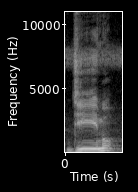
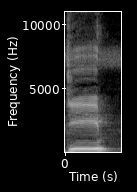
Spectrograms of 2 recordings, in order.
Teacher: تو اس غلطی کو درست کرنے کا آسان طریقہ یہ ہے کہ جیم کے آخر میں میم کی ادائیگی کے وقت ہونٹ ایک دوسرے سے فوراً الگ نہ کریں، بلکہ ایک لمحے کے لیے بند رکھیں، جیسے جیم۔ تو اس طرح کرنے سے انشاءاللہ قلقلے کی غلطی ختم ہو جائے گی۔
